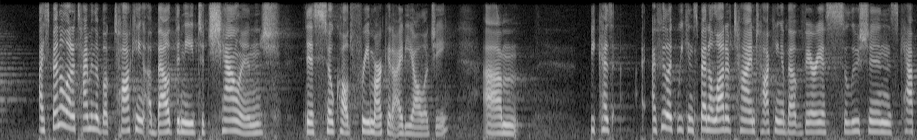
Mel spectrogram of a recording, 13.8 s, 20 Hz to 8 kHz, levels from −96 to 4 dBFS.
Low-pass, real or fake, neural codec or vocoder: 7.2 kHz; real; none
